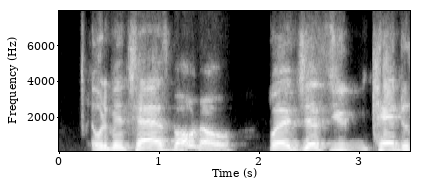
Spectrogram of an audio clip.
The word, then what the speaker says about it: Bono: But hey, Chaz Chaz Boner. Bono. Chaz Bono. Bono. Okay. Okay. I was just making sure you pronounce it wrong.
